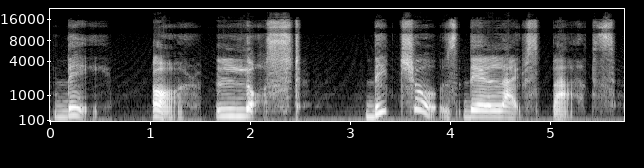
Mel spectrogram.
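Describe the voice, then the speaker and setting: A woman reader voicing a cold, stern, self-righteous woman who speaks slowly and calmly, sometimes in a whisper. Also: mid-range voice, dry recording, studio quality, exaggerated voice. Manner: slow, calm, measured, at times whispered. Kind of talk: audiobook character voice.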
